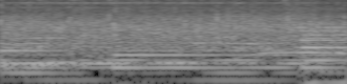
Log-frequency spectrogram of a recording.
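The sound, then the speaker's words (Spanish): A crowd applauds with steady, dense clapping for under two seconds, a low sustained hum running beneath it. The clapping swells slightly louder near the end. “Me estoy oyendo el aplauso pero no saben aplaudir.”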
